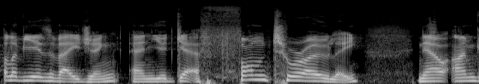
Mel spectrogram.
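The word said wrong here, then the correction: Fonterutoli: F-O-N-T. Yeah, so you pronounced it wrong. Should we pronounce it right before you go ahead? – Yeah, let's do it. Let's do that. – So it's Fontarutoli.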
